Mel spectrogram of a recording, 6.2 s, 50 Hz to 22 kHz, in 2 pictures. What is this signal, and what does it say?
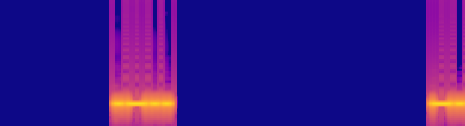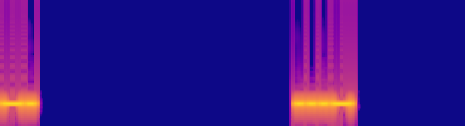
Morse code, heard as a keyed tone, about 29 wpm, spaced as for 5 wpm, 700 Hz. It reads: LCV
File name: Lesson 37e - Letter x - Three Characters 30wpm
